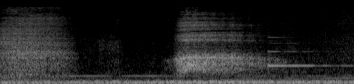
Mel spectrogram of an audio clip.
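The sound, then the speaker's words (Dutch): A human gasp as the first person draws breath: a loud, breathy intake mid-clip, then quieter breathing, over a steady low background hum. “De allereerste mens begint te ademen zo.”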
